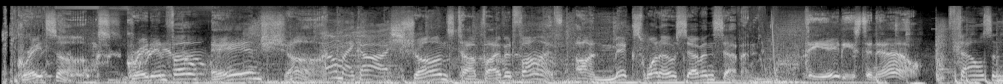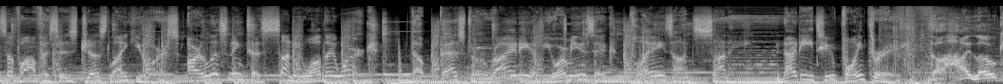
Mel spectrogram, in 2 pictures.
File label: radio men ac; radio imaging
